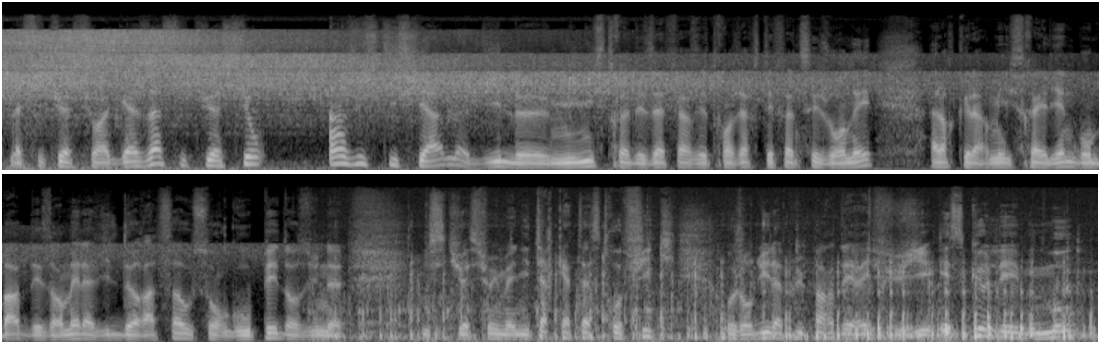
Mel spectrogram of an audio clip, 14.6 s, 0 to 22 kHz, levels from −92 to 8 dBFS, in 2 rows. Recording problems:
household noises; very loud; throughout; as loud as the speech

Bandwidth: 15.5 kHz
